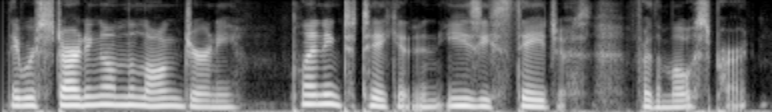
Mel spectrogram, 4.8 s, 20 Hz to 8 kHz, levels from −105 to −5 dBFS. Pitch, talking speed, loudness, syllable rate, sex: 195 Hz, 225 wpm, -19 LUFS, 6.0 syllables/s, female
